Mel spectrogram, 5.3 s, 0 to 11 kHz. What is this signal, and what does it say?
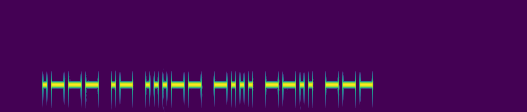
Morse code, heard as a keyed tone, about 27 wpm, 700 Hz. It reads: JA3BZO
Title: DXCC-100 Call Signs - 6 Characters - 28wpm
